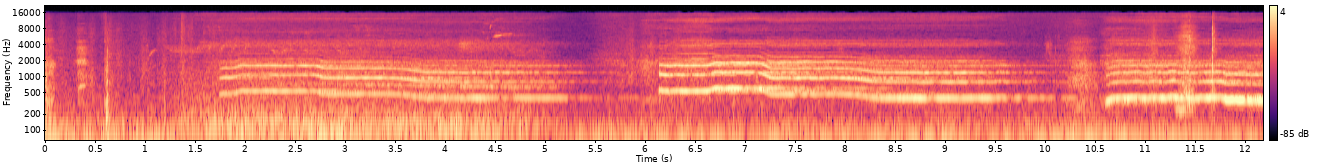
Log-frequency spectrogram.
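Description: Soundtrack music: a slow, wordless melody hummed by a woman's voice, in long phrases that step down in pitch.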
